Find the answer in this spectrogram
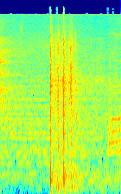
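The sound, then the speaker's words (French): Fireworks go off at a festival celebration. Two sharp bangs in quick succession stand out over a low, steady background rumble, with no voices. “Le feu d'artifice a démarré.”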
